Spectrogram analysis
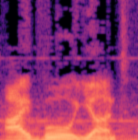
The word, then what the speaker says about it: ebullient: a fancy term it's a score booster ebullient pronounced IB yunt means overflowing with enthusiasm or excitement picture a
